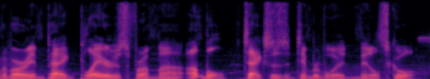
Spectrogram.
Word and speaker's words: Humble: for Terrence Gibson as we mentioned he's from Umble Texas it looks like humble but if you ask the folks down there how do you pronounce your Town's name they will say Umble with a silent age so just a little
